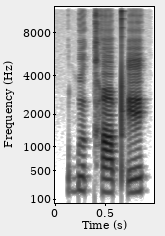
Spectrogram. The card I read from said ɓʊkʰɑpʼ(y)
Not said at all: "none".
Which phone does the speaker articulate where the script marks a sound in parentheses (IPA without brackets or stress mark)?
ɪ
